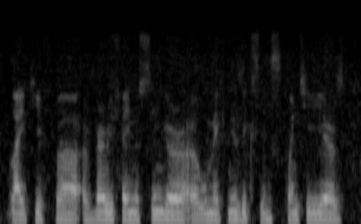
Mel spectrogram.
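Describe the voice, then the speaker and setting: With a French accent, a man speaks at a medium pitch in a dark, mellow tone. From France. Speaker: fashion designer. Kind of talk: lecture. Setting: video call. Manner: halting.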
